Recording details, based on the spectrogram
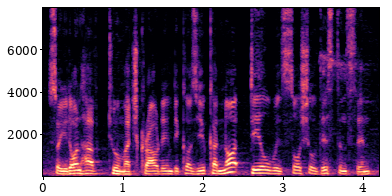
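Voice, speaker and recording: A man speaking as an official at a press briefing, explaining deliberately. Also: medium pitch, fairly even intonation, a little hiss or hum. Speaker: government official. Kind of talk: press statement.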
